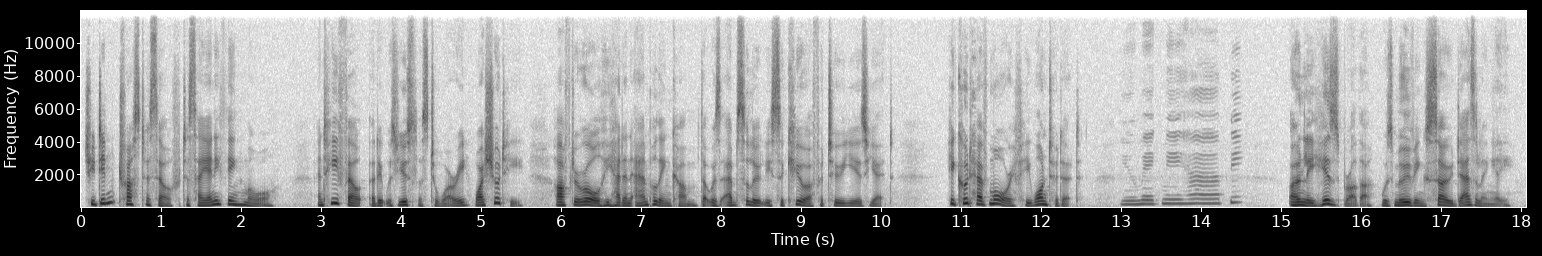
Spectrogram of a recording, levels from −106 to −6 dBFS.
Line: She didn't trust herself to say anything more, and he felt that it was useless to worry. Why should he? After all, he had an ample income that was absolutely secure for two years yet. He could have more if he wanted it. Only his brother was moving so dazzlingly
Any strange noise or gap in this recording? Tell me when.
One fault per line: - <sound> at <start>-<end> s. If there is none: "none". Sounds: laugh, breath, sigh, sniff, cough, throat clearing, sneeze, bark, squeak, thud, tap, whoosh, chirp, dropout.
- sigh at 13.0-14.5 s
